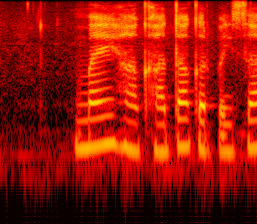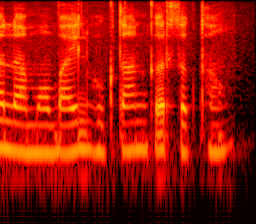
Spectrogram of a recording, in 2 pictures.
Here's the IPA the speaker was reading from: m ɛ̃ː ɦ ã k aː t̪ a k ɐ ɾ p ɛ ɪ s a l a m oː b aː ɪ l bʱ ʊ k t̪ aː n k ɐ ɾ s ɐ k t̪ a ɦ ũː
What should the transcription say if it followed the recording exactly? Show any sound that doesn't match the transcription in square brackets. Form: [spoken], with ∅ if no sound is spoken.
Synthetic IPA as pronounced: m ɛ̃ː ɦ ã [kʰ] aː t̪ a k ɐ ɾ p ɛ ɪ s a l a m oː b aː ɪ l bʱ ʊ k t̪ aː n k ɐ ɾ s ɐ k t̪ a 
